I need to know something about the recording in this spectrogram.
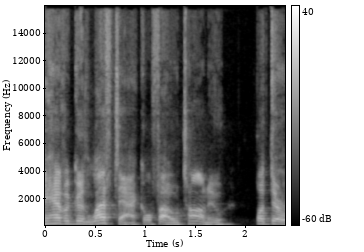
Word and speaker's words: Fautanu: just talking about Troy Fatanu. Day two. Excuse me, Troy Fatanu. I got to correct myself now, especially as a guy who gets a little granular about pronouncing people's names right, Fautanu.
